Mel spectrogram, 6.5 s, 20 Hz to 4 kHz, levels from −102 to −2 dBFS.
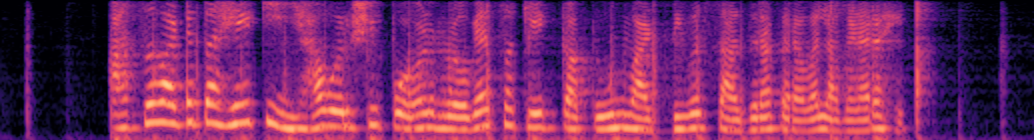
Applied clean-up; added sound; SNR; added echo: neural mask model RNNoise.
